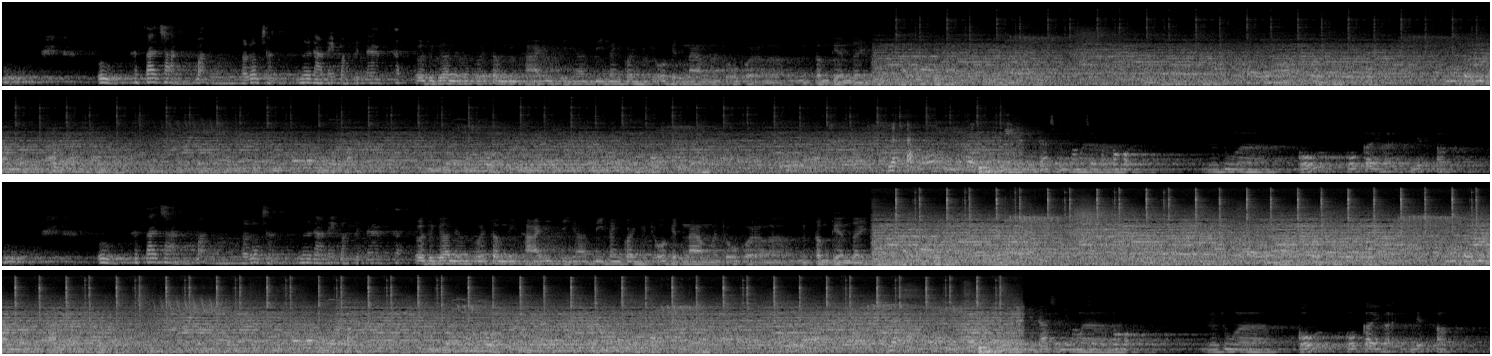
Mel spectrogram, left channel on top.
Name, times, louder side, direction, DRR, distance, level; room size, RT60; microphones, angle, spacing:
voice 1, 0.4-3.8 15.4-15.6 22.6-23.3 23.7-26.2, left 1 dB, 35° left, 5 dB, 1.6 m, -34 dB
voice 2, 4.1-10.5 11.4-13.8 14.2-16.2 16.6-18.5 19.1-22.0 24.9-26.1 26.9-29.3, right 1 dB, 40° right, 4 dB, 1.8 m, -33 dB
sound 1, 8.7-25.1, right 7 dB, 85° right, 0.5 m, -28 dB
28.5 x 14.5 x 7.5 m, 2.7 s
head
